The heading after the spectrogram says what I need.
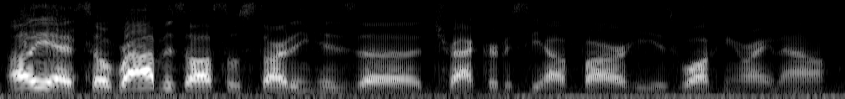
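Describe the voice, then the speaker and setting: A man's voice: mid-range voice, fairly even intonation, a little fast. Muffled male host on a wireless headset. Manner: mock-exasperated, teasing. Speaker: host of a gear review video. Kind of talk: casual bantering product-test chat. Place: outdoors on an urban street, earlier inside a studio. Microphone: wireless intercom headset. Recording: muffled intercom audio with street noise.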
